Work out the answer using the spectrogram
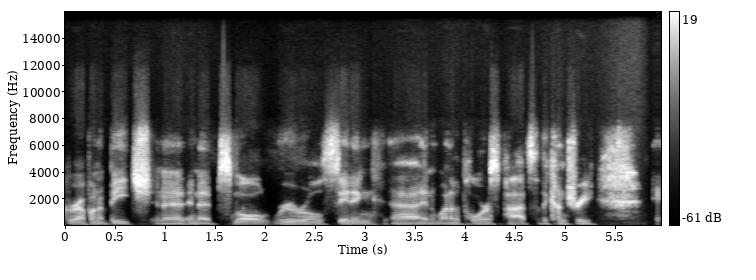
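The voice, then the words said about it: New Zealand accent. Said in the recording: “as you can tell from my accent, I'm not a third generation Wyomingite... I was born and raised in New Zealand”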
